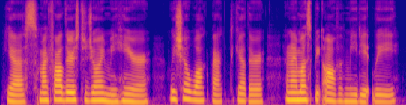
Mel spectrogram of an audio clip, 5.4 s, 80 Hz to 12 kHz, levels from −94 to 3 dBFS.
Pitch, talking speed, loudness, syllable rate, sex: 185 Hz, 210 wpm, -18 LUFS, 5.7 syllables/s, female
